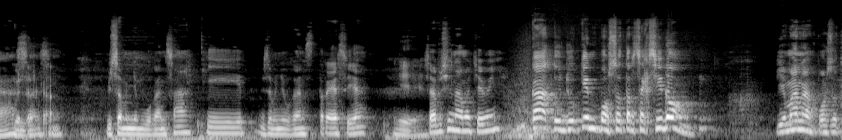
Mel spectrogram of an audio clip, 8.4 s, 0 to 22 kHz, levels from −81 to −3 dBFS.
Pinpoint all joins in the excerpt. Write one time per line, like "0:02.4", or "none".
0:05.1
